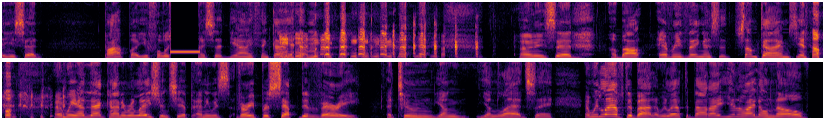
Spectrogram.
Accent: Philadelphia, Pennsylvania, United States; That's the way I grew up. I'm from Philly, and that's the way we played, you know?

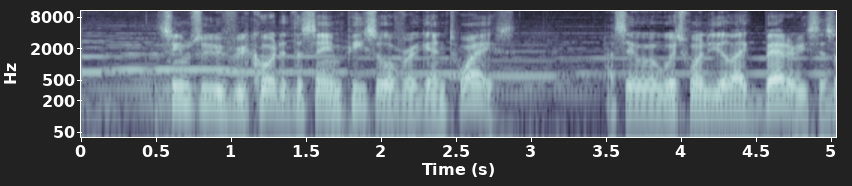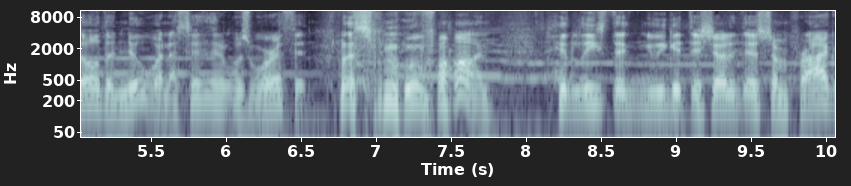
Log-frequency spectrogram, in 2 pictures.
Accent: Louisiana, United States; it probably helped that I was a black kid growing up in Louisiana in the 60s who went to predominantly white Catholic schools.

